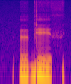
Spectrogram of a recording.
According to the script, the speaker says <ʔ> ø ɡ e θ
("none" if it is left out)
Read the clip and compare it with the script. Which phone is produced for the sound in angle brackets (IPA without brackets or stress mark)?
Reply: ʔ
